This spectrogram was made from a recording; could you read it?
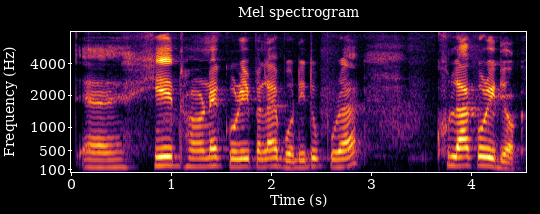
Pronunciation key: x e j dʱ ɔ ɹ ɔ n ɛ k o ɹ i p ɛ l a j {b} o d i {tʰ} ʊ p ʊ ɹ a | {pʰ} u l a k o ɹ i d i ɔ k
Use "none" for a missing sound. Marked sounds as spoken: b, t, kʰ

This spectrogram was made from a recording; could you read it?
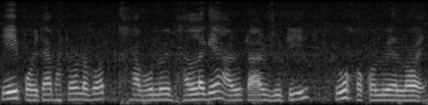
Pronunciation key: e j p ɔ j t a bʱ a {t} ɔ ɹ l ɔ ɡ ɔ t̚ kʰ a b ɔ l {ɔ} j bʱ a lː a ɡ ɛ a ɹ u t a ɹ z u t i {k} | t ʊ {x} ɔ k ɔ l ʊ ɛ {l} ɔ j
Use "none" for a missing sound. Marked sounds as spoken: t, o, none, x, l

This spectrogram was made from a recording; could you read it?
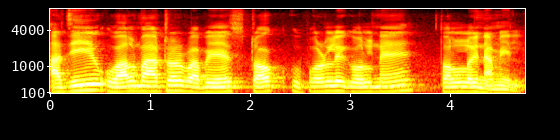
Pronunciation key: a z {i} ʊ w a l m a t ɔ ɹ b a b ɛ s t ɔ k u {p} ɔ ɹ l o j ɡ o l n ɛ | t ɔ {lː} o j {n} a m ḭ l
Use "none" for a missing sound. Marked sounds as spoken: i, p, lː, n

